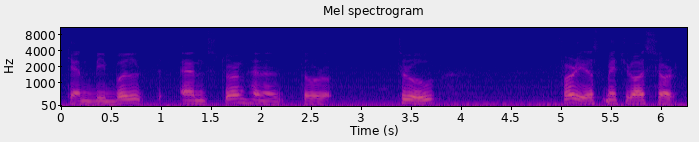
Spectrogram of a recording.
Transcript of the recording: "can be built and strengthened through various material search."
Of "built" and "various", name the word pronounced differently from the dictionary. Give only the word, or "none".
various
